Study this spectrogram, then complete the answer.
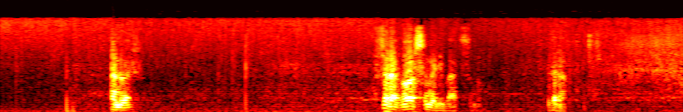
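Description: A man speaks warmly in short phrases, close by.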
